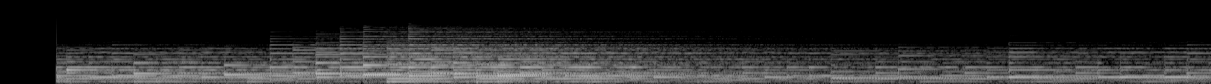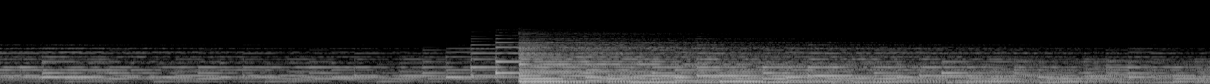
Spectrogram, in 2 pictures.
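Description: Right at the top there's a cut-off start: the first 0.57 s or so is digital silence, and then the audio appears abruptly at about 0.57 s, already in the middle of a sound. What happened is that capture or the stream began late, so whatever was playing got picked up partway through. You hear no natural attack or fade-in. It just switches on, as if someone unmuted it partway through.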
